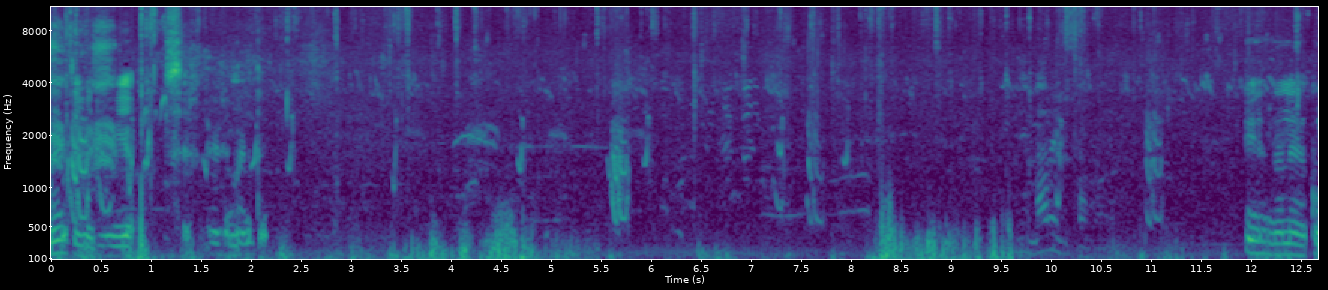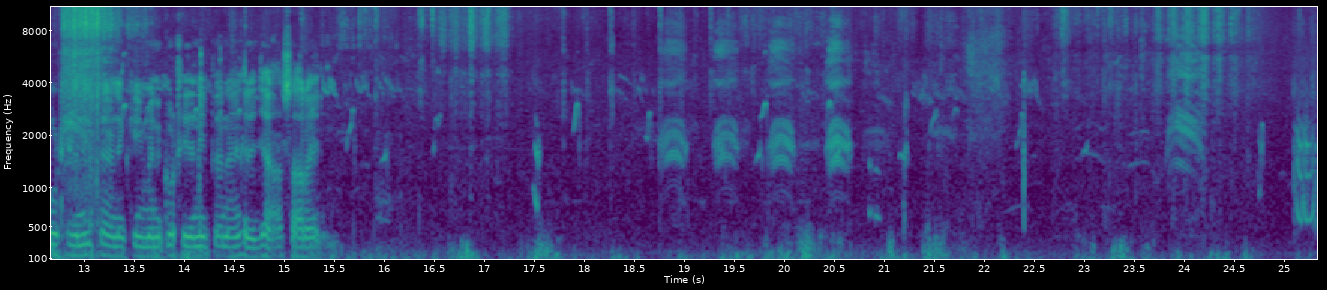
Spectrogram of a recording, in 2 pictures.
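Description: Small birds scratch and peck in dry dirt.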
